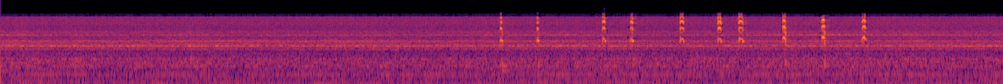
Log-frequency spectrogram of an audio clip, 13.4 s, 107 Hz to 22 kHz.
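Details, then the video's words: Female peregrine falcon arriving at the nest in Derby, UK, on 17 February 2017 at 07:47, inviting: about ten short, sharp harmonic chips in a loose series over the last half, over a steady low hum. "Female arrived to the nest , invites"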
